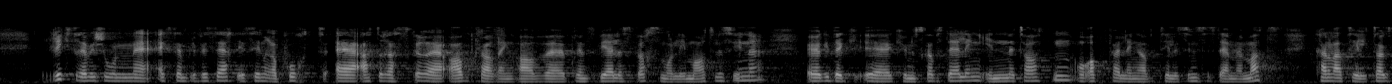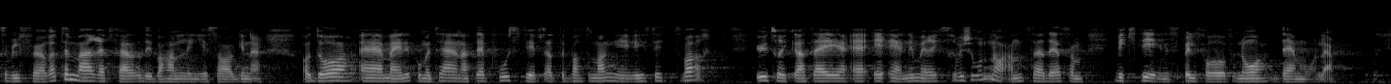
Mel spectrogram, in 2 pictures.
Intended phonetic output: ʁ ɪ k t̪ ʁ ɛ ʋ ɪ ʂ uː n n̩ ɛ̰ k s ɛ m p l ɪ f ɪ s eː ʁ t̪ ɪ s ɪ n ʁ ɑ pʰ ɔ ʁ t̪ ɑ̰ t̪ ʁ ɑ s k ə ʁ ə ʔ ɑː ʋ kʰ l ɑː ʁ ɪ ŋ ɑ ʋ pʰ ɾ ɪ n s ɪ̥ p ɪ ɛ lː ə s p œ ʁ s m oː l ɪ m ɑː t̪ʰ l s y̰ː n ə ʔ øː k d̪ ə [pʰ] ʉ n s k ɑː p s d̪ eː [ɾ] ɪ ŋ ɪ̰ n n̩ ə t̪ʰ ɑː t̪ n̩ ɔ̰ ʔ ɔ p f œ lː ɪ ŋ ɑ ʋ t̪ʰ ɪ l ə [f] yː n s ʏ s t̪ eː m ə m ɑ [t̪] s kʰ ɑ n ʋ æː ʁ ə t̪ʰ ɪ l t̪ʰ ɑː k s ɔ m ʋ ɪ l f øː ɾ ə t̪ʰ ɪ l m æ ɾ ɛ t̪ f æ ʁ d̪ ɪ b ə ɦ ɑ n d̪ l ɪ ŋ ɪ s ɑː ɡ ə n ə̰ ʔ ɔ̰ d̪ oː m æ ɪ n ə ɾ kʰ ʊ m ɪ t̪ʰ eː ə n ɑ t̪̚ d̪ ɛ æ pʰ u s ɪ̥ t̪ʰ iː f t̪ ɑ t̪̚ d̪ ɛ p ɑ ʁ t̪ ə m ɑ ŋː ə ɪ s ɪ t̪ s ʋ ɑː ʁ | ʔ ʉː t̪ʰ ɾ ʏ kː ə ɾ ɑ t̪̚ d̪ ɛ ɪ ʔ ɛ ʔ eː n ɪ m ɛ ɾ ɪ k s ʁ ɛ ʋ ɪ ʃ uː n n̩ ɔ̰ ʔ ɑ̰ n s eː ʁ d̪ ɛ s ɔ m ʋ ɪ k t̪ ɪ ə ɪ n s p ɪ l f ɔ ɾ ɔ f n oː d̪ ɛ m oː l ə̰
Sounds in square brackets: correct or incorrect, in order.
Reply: incorrect: kʰ, incorrect: l, incorrect: s, correct

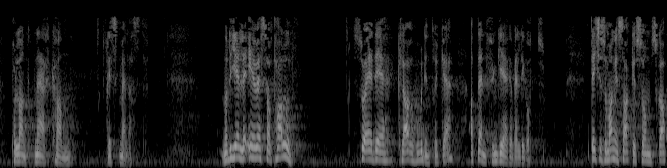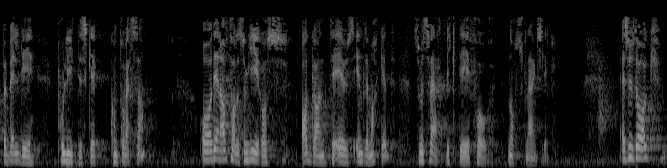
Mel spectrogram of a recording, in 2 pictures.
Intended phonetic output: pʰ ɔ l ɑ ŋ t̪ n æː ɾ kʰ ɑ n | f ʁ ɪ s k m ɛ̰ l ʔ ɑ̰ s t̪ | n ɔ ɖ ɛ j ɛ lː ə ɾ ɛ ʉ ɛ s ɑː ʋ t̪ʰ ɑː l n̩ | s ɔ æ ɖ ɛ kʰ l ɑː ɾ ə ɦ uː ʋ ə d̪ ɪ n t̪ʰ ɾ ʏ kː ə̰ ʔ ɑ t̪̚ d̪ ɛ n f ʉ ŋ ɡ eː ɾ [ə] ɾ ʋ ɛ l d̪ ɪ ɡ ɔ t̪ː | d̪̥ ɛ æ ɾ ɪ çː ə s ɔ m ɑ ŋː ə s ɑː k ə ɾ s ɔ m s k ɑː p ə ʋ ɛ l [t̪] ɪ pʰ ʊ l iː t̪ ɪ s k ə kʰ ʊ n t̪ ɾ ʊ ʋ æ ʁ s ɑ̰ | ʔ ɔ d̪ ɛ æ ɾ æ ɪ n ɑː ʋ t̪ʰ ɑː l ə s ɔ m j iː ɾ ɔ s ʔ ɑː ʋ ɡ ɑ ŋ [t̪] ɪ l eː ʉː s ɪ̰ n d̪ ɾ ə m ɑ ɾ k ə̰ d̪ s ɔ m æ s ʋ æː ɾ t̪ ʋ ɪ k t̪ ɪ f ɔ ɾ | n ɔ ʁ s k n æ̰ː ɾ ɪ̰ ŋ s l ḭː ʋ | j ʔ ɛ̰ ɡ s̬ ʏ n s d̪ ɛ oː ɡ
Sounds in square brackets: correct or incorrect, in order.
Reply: correct, incorrect: d̪, incorrect: t̪ʰ

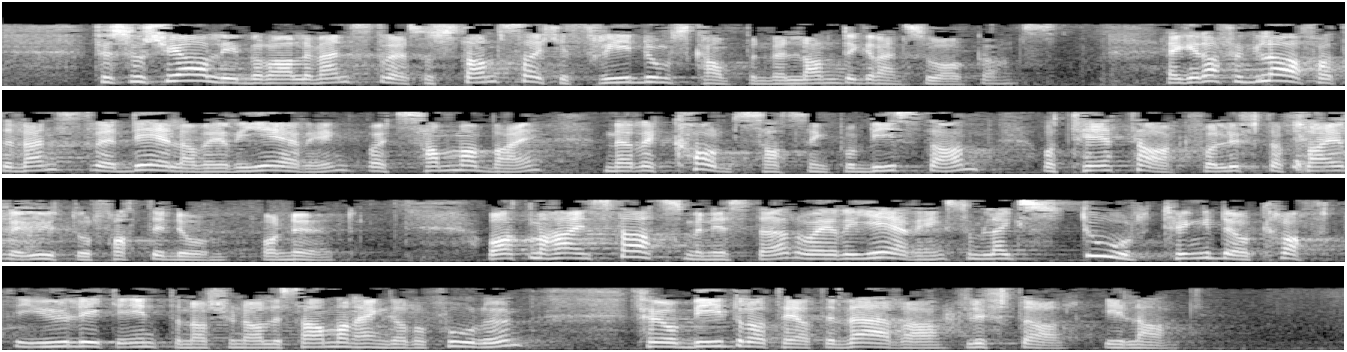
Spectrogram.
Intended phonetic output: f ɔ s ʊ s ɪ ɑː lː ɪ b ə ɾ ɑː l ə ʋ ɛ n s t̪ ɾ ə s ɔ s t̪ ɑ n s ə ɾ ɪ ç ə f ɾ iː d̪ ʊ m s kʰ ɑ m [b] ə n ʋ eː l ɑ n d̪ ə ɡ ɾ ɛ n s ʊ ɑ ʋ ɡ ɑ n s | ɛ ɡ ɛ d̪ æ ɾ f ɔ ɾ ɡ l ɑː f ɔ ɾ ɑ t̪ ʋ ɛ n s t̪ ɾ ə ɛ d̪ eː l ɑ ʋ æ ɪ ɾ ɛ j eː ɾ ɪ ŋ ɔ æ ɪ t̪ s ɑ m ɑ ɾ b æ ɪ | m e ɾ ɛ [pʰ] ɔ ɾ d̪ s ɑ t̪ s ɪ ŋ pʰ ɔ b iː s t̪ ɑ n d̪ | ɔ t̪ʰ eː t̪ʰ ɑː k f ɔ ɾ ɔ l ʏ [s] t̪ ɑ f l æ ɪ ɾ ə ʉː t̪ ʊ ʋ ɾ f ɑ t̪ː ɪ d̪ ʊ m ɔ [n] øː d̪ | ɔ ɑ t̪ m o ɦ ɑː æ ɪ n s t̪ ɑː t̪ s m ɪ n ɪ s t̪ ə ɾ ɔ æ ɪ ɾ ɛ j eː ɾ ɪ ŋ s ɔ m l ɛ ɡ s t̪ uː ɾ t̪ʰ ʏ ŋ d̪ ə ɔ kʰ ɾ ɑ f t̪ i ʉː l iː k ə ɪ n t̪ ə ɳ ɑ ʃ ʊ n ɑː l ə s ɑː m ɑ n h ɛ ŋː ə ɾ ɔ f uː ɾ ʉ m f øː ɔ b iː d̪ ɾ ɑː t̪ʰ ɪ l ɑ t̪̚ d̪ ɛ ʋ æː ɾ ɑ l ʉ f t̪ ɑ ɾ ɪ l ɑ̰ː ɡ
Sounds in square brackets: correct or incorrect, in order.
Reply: incorrect: p, incorrect: kʰ, incorrect: f, correct

